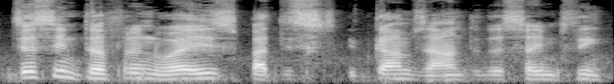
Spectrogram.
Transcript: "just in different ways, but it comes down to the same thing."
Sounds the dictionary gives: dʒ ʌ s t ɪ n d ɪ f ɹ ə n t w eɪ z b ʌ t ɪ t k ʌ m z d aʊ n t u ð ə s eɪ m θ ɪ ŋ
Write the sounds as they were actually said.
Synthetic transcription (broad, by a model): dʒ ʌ s t ɪ n d ɪ f ɹ ə n t w eɪ z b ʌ t ɪ t k ʌ m z d aʊ n t u ð ə s eɪ m θ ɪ ŋ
